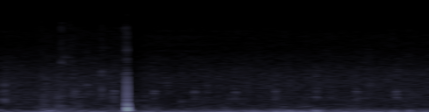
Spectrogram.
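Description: Low rumbling and crackling noise on a helmet-mounted action camera's microphone, from wind and the wearer's movement. A single sharp click comes about half a second in.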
